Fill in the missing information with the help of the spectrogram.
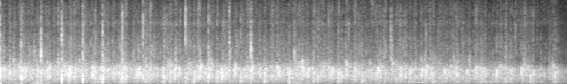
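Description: Audience applauding, a dense patter of many hands clapping, beginning to die away at the very end.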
